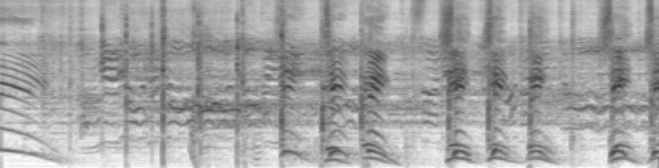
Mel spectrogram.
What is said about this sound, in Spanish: Sí, por favor, forte aplauso para o amado líder.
